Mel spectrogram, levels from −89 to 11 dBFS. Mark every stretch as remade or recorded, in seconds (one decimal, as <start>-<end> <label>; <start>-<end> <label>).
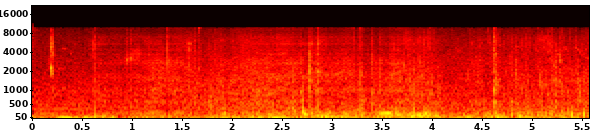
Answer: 0.0-0.6 recorded; 0.6-1.5 remade; 1.5-2.2 recorded; 2.2-3.7 remade; 3.7-5.6 recorded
